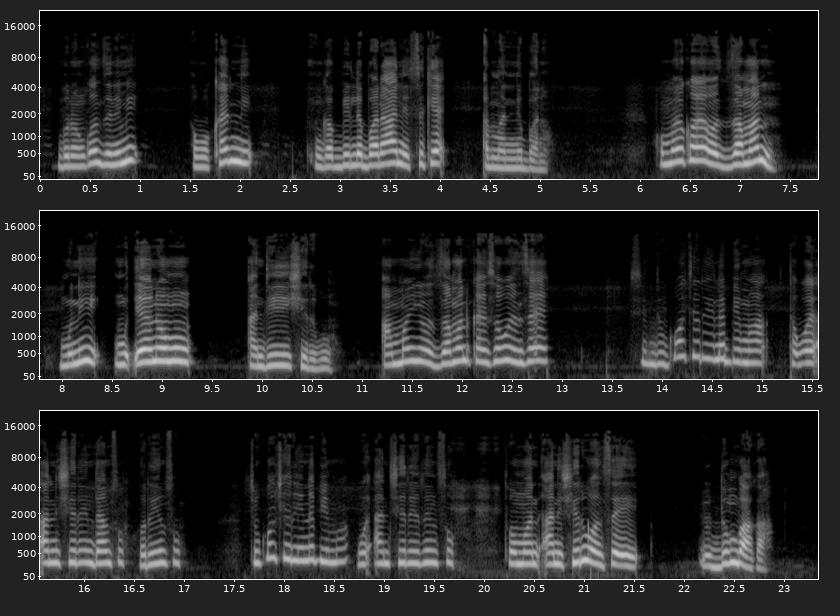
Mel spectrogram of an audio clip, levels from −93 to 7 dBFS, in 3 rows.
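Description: MP2 compression, throughout: the speech sounds dull and gurgling, with upper sub-bands switched off and coarse quantisation, likely from MPEG Layer II coding at roughly 80 kbps.

DAB burbling, 21.04 to 21.07 s: a small share of bit errors slips into a few frames, so single sub-bands get short blips of noise, giving a brief burble.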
